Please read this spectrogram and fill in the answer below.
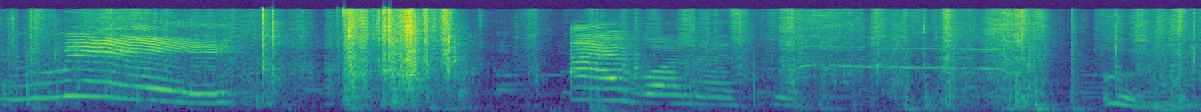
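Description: A young child's high voice making two long, gliding wordless vocalizations, with a brief rustle of plastic packaging about two seconds in.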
